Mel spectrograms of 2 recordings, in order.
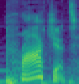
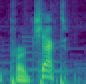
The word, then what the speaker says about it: project: 它的读音是 project，啊，注意它是一个名词，做动词我们刚刚讲过啊，名前动后啊，读成 project，它作为动词表示投射的意思。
